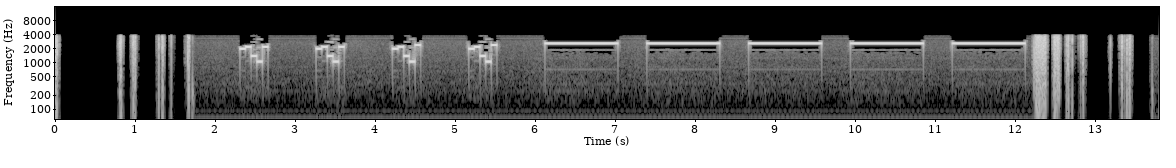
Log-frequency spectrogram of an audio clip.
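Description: A radio dispatch alerting tone sequence calling out crews to a traffic accident on the road between Allendorf and Schwarzburg, near Fasanerie: static bursts, a quick series of short electronic tones, then a steady run of about six longer, evenly spaced tone pulses, ending in crackly bursts. No one speaks.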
